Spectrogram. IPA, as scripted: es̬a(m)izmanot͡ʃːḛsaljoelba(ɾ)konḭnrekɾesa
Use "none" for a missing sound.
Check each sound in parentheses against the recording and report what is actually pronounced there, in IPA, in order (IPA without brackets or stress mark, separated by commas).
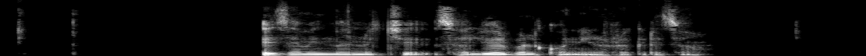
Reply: m, l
